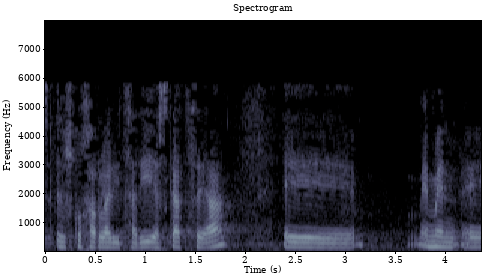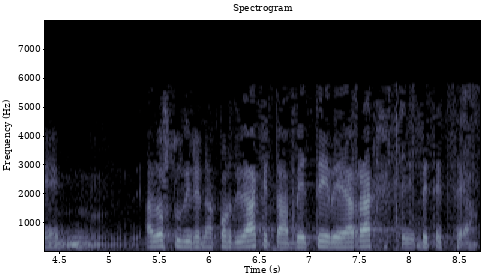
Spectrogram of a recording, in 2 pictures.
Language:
Basque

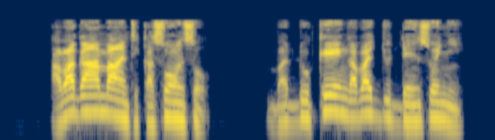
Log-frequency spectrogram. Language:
Ganda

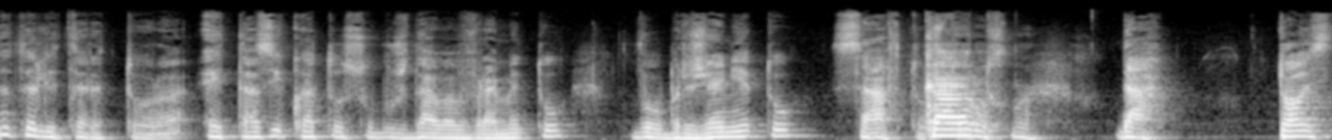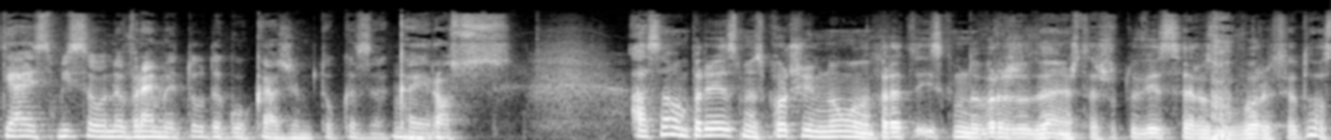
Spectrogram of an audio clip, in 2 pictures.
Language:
Bulgarian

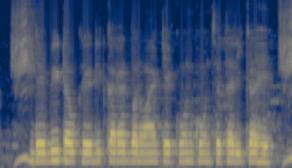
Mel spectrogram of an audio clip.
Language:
Chhattisgarhi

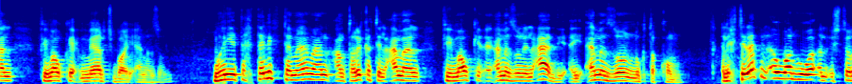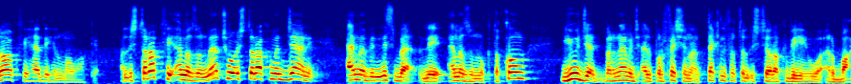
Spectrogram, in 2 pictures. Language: Arabic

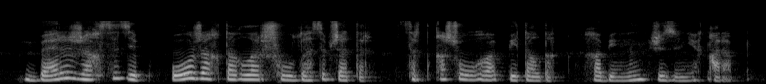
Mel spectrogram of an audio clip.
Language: Kazakh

